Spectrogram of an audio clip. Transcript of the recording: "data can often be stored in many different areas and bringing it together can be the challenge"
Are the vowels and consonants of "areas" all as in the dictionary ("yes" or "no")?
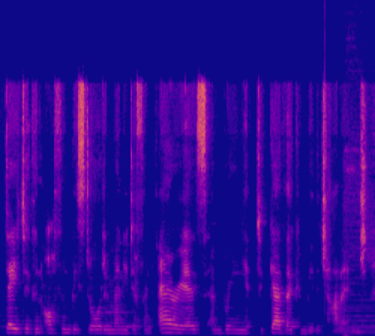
yes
